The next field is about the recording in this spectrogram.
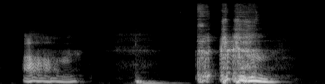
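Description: A throaty cough made of a few rough bursts, starting with a low guttural clearing and ending in two sharp, harsh hacks, with no talking.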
